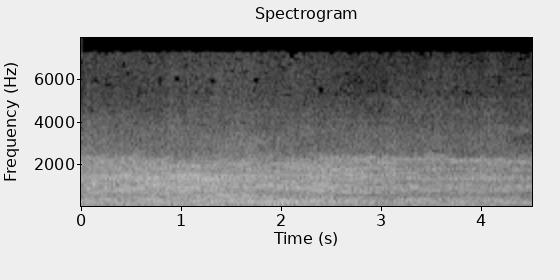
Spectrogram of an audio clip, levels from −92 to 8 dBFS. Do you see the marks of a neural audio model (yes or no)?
yes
